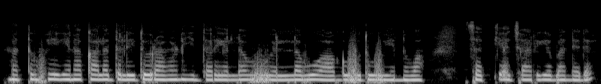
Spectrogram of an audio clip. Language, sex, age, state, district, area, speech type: Kannada, female, 45-60, Karnataka, Chikkaballapur, rural, spontaneous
